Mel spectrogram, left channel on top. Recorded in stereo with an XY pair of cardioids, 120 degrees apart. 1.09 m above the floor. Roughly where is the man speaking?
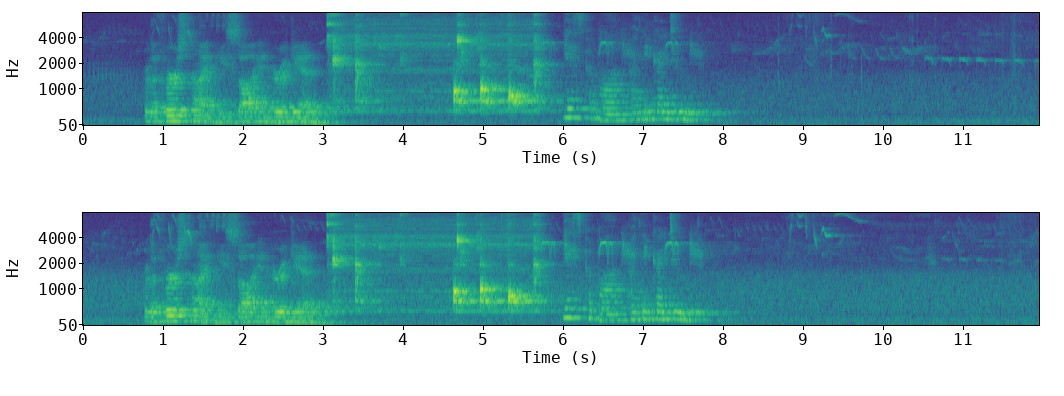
Ahead right.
